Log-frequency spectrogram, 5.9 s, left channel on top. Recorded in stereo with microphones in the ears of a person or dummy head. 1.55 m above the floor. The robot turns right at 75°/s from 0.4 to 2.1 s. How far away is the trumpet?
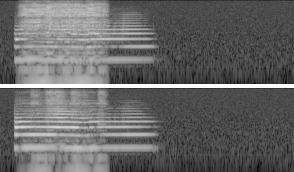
About 0.9 m.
